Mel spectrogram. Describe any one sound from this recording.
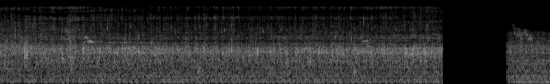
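A water pump engine runs with a steady drone.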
